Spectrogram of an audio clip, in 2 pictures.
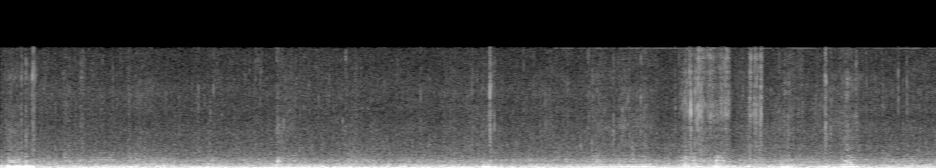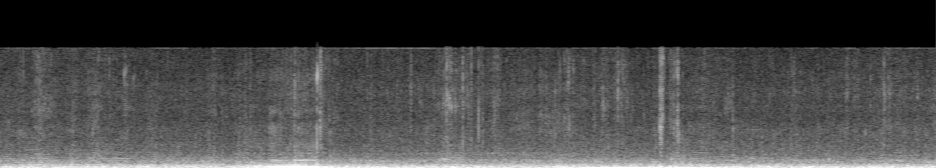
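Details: Busy honey bees in an open hive, microphone lowered into the colony on a sunny day with some wind; dense low humming drone, occasional soft crackles and rustles, a brief brighter buzz near the ninth second.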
